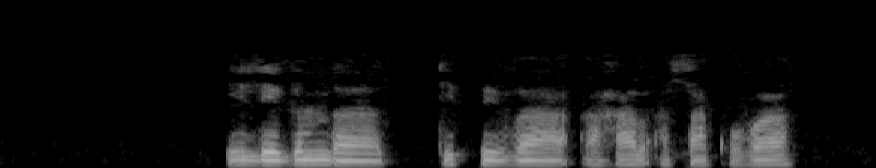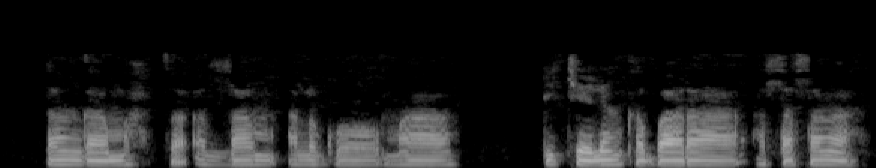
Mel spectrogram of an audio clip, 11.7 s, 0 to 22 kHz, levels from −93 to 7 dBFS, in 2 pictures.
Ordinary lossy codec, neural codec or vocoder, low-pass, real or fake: MP3, 24 kbps; none; 7.2 kHz; real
